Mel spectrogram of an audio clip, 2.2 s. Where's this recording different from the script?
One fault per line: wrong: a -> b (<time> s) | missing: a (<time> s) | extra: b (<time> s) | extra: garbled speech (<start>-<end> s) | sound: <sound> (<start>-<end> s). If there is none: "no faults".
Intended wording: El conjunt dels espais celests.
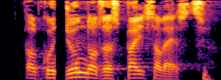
sound: dropout (0.5-0.7 s)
